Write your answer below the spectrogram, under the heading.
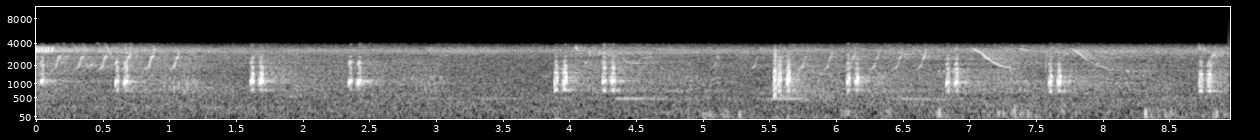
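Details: Alarmed wild turkey hens, freaked out by a poacher calling up the hill at sunset, utter sharp, harsh putts and clucks at irregular one-second intervals, some doubled; faint high insect buzz and a descending whistle-like sweep behind.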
